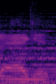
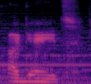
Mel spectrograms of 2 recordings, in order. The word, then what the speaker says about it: agate: than calling a maggot i don't like saying the word agate really we're starting to say like a gate a gate sounds stupid too agate just sounds the best way to pronounce it in my opinion very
